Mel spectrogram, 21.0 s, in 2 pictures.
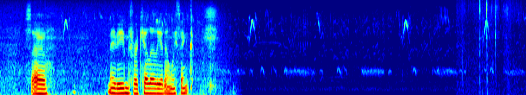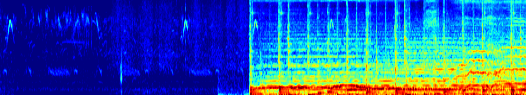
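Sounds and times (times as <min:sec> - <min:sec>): bird chirps: 0:00.3 - 0:17.9.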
